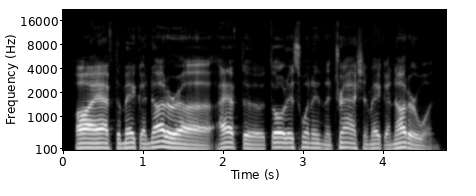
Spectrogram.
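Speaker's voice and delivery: exaggerated Canadian accent. Imitating a very Canadian man from a show, in a super Canadian accent. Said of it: "that's a good accent".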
